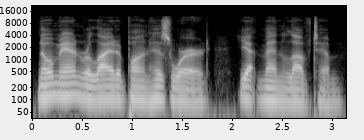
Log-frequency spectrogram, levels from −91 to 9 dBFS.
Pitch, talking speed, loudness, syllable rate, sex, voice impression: 100 Hz, 190 wpm, -18 LUFS, 4.6 syllables/s, male, very masculine, adult-like, fluent, intellectual, calm, slightly mature, elegant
